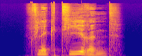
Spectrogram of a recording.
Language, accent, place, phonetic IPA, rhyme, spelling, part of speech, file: German, Germany, Berlin, [flɛkˈtiːʁənt], -iːʁənt, flektierend, adjective / verb, De-flektierend.ogg
- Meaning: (verb) present participle of flektieren; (adjective) inflected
